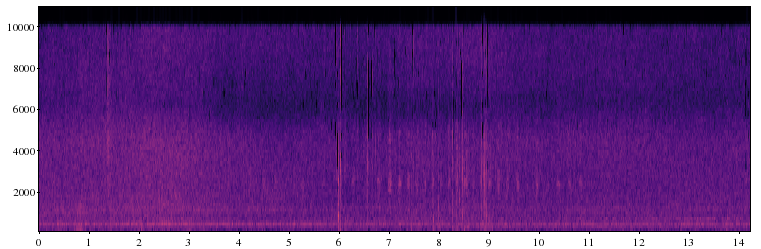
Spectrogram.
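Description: Many bees buzz steadily close by.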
